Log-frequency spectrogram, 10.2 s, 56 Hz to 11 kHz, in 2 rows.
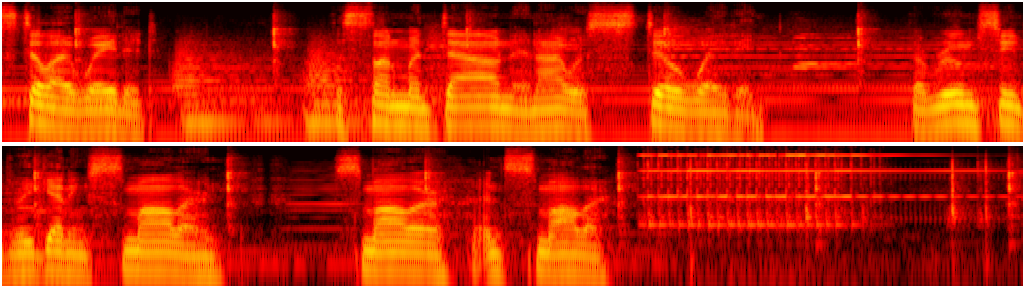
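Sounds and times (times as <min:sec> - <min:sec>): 
speech: 0:00.0 - 0:03.9, 0:04.5 - 0:08.4
telephone ringing with electronic trill: 0:08.3 - 0:10.2.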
